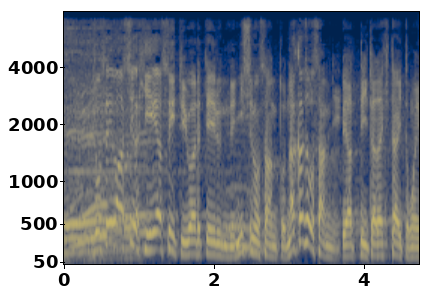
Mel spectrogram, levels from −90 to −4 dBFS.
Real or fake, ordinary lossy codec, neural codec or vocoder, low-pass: real; none; none; 7.2 kHz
